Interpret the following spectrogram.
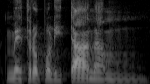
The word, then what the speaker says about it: metropolitanam: They said, do not pronounce the M if you don't want to sound like a barbarian, which means fully nasalize it, metropolitanam, which makes it sound like Italian, metropolitana.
